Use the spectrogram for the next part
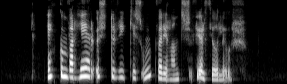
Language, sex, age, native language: Icelandic, female, 30-39, Icelandic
